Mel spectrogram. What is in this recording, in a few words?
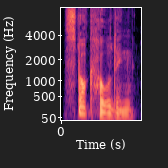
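"stockholding", English, British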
